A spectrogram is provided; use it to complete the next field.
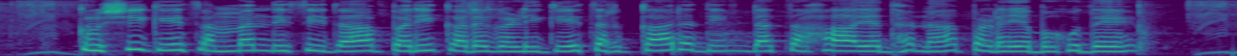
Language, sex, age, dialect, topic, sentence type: Kannada, female, 18-24, Mysore Kannada, agriculture, question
